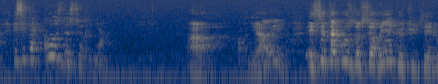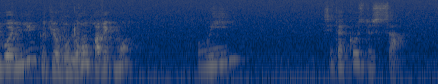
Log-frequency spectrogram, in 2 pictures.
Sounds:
Speech

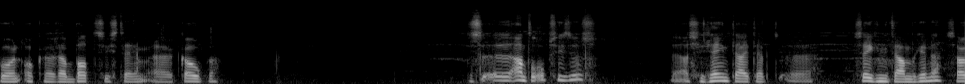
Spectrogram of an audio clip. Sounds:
Speech

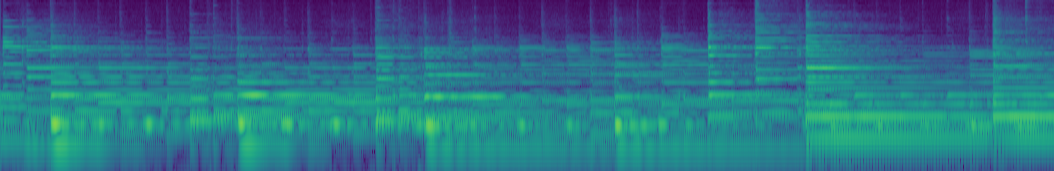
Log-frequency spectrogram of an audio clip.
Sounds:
Music, Musical instrument, Guitar, Acoustic guitar

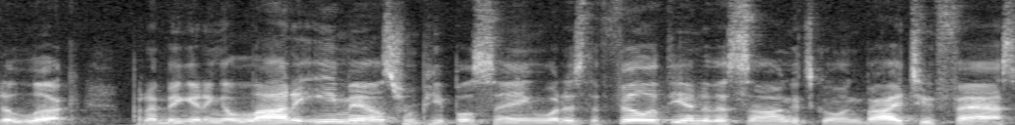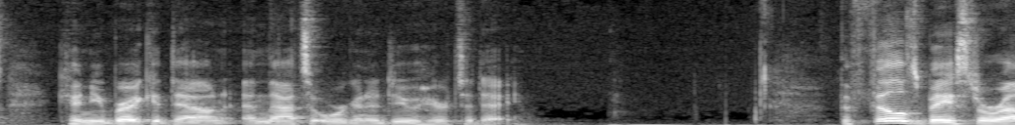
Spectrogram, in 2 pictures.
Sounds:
Speech

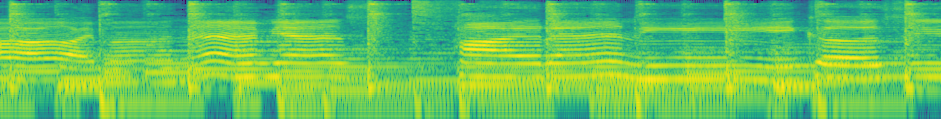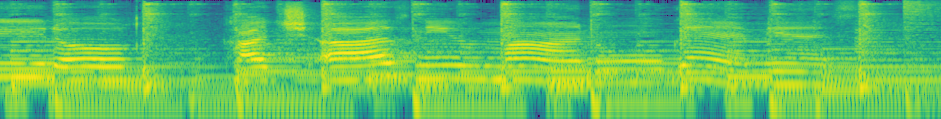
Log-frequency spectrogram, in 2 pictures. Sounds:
Music, Music for children, Singing, Happy music

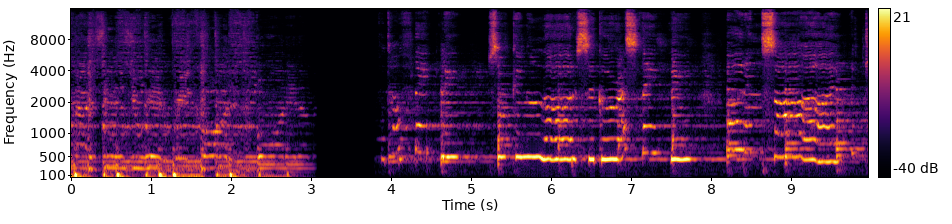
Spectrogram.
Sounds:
Music

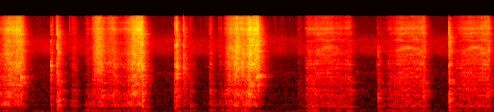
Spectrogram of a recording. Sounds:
Filing (rasp), Tools, Rub

